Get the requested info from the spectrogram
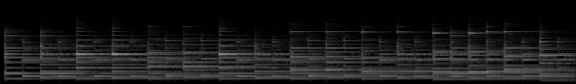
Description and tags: Christmas Melody Loop
christmas melody by me madded in flstudio with FLEX
christmas, flstudio, free, loops, music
